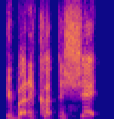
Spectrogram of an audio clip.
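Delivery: mock angry scolding without shouting; father flipping out. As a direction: imitate a dad laying down the law. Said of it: "now my father flips out".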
